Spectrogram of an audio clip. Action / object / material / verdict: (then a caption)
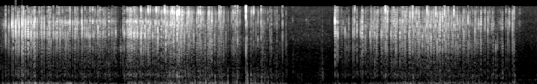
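scrape / studded faux leather clutch bag / faux leather / none. Long nails scratch across the studs of a white studded faux-leather clutch bag, making a dense, steady crackling rasp with bright hiss and a low rumble underneath. The scratching eases into a quieter stretch near the middle, then resumes at full strength before fading slightly at the end.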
